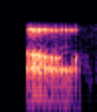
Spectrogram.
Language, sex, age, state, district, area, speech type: Assamese, male, 30-45, Assam, Goalpara, rural, conversation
